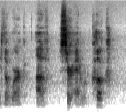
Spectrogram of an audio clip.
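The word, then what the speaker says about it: Coke: work of sir edward cook spelled c-o-k-e pronounced cook one of the greatest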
